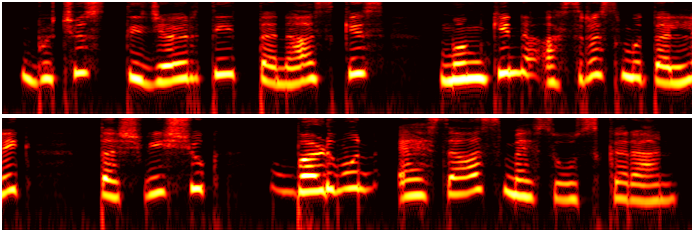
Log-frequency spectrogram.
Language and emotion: Kashmiri, fearful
